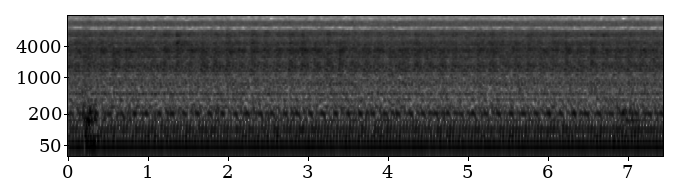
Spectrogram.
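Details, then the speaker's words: Toyota 1KD-FTV D-4D diesel, injectors replaced about 5 years ago, idling in drive with foot on brake: steady low rumble with a rapid, uneven clatter on top that does not stop in neutral, pointing to injector knock. "okay that's with it sitting in drive with my foot on the brake see that real clattery"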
